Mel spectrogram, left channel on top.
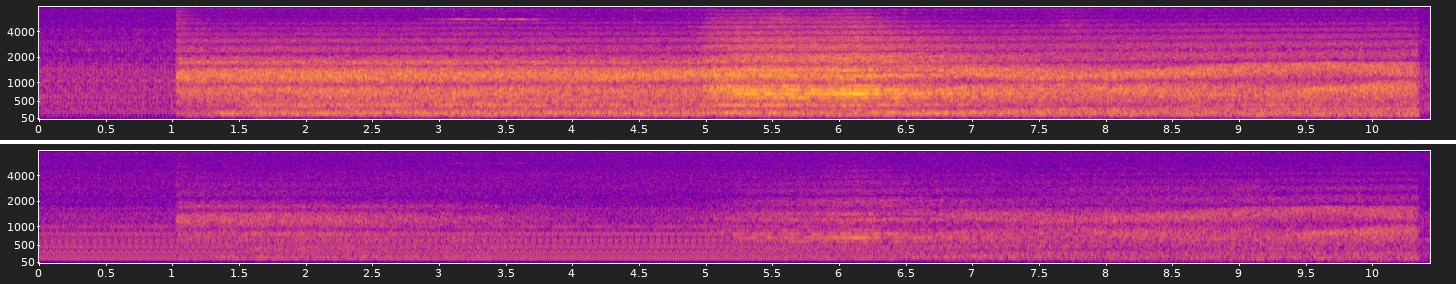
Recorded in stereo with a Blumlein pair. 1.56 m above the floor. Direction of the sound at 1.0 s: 30° left.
